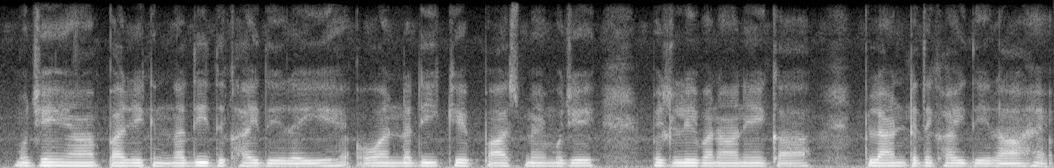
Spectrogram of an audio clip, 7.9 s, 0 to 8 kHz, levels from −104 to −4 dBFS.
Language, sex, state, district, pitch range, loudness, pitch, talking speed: Hindi, male, Uttar Pradesh, Lalitpur, 125-135 Hz, -15 LUFS, 130 Hz, 175 wpm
